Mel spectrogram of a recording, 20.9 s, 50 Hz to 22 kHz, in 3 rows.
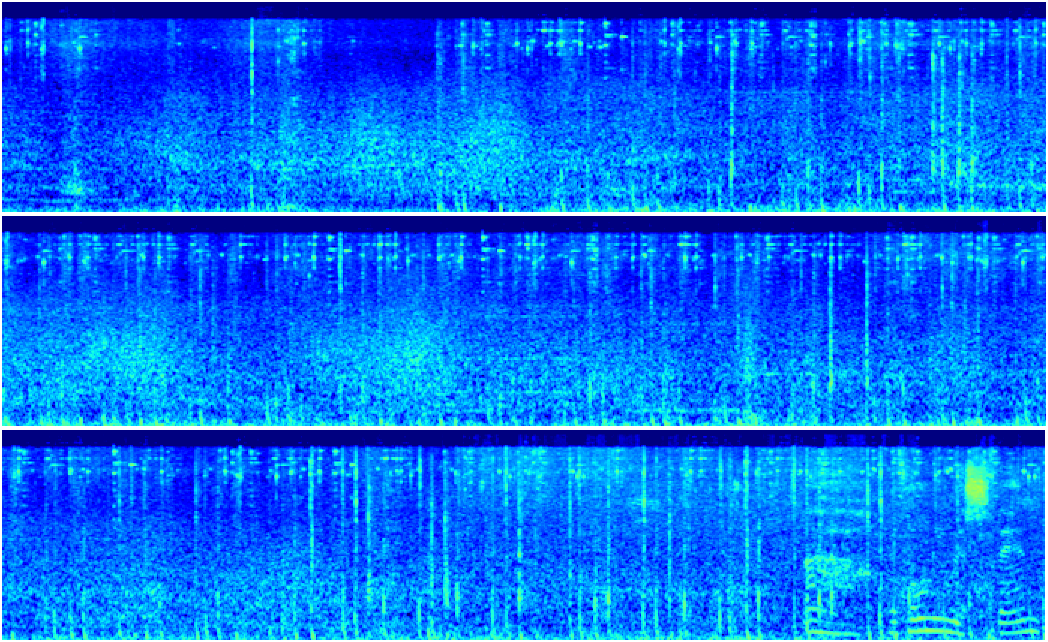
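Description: Roach the horse's hooves clip-clop steadily in The Witcher 3, a continuous rhythmic gallop over a dense game soundscape, with a voice and other character speech talking over it.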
